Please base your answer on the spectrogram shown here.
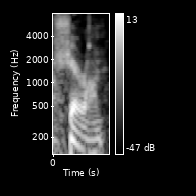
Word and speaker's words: Charon: Charon? Sharon. Charon. Yeah, I did it right. Sharon. Sharon. Charon? Sharon. Charon? Who does here's the key. Who discovered it? It was Sharon.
